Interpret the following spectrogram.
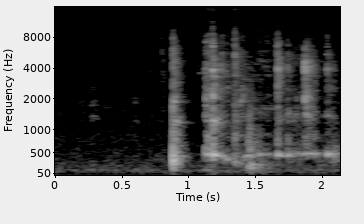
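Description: Near silence, then a sharp click about a second in, followed by a quick run of light clicks and rattles. These are tablets being handled into the small plastic compartment of a 7-day pill organiser.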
